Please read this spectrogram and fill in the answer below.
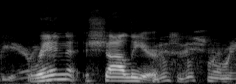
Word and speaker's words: Rensselaer: Rosemary says it's pronounced, let's see, Rensselaer. Rensselaer, right? Rensselaer. Oh my gosh, I can't even say it.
